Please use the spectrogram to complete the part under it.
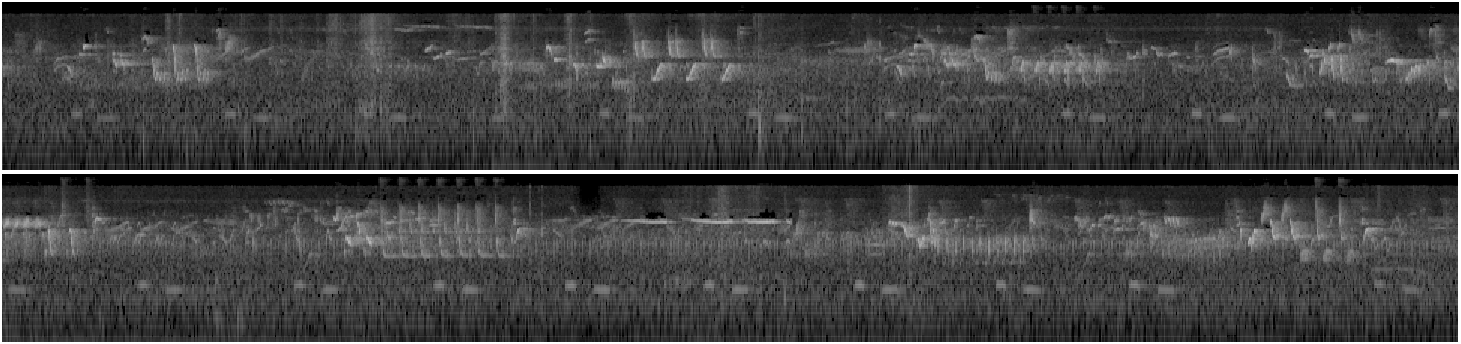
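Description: Footsteps rustle through dry leaves and undergrowth.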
